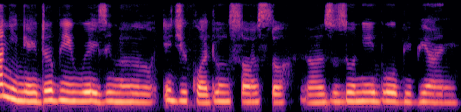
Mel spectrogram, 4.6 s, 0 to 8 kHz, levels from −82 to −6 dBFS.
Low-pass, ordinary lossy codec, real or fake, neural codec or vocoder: 7.2 kHz; none; fake; codec, 16 kHz in and 24 kHz out, 1.1 kbps, FireRedTTS-2 codec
